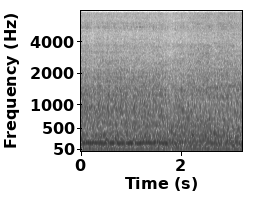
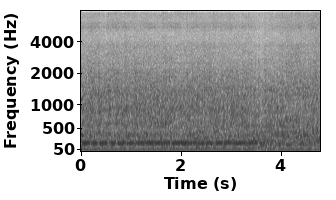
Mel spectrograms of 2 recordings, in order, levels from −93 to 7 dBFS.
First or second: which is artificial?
second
